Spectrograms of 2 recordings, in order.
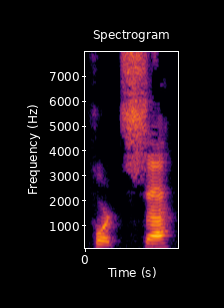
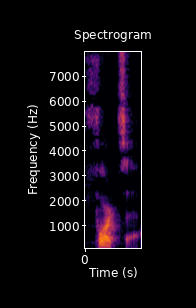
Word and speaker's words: Forza: the r and the Z make the rtz fortza it's fortza is how you pronounce it so um let's see if screen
